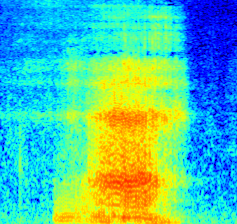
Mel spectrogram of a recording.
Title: Snoring Sharpei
